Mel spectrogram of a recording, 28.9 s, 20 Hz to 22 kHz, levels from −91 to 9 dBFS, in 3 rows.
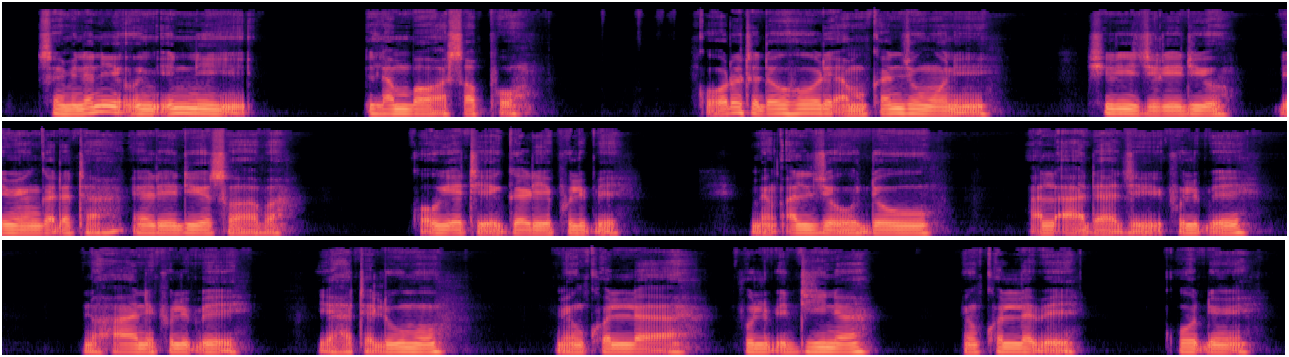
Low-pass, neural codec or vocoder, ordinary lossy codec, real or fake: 19.8 kHz; none; none; real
